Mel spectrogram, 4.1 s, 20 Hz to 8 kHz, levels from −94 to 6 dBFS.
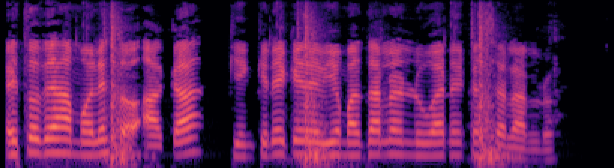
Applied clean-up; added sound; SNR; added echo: classical method spectral subtraction.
